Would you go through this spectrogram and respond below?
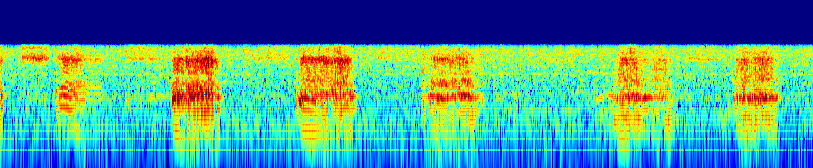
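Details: Snoring while sick, likened to a chainsaw cutting wood: six rough, rattling snores, roughly one every two seconds, with quiet breathing between them in a small room.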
